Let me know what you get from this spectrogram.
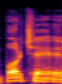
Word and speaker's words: Porsche: no sé cómo se dice en México, Porsche, le dicen Porsche, el Porsche, Porsche, Y él se compró este vehículo deportivo porque, porque sentía que se lo merecía.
